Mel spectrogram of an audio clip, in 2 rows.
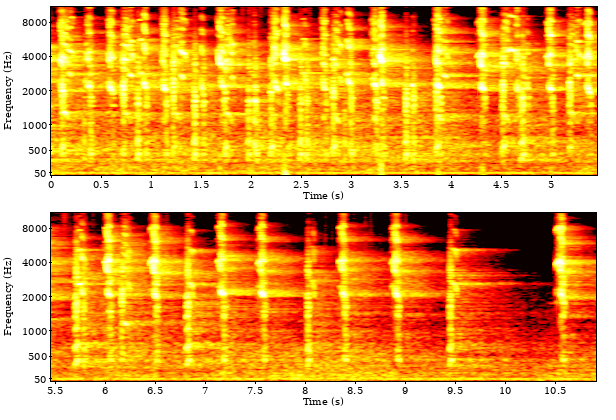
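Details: Peregrine falcon calls at a nest in Orange, New South Wales, recorded 4 August 2021 around 9 am; a rapid series of short, sharp, harmonic chipping notes, evenly spaced and gradually weakening, with a final louder note.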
